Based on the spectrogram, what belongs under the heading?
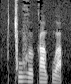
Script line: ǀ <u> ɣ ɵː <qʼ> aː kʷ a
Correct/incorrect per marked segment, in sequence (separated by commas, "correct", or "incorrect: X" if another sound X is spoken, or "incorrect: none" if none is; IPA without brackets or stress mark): correct, incorrect: k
